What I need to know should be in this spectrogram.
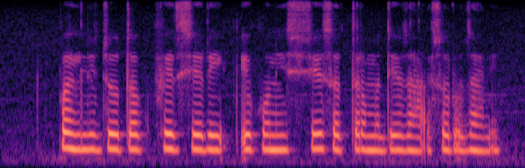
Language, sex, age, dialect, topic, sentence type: Marathi, male, 25-30, Standard Marathi, agriculture, statement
